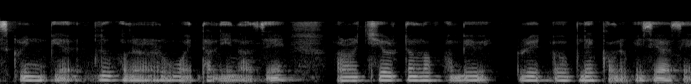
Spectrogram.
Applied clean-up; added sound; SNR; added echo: neural mask model Resemble Enhance denoiser.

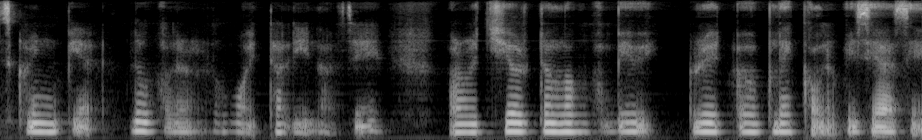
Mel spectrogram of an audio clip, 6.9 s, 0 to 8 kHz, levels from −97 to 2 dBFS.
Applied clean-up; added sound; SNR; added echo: neural mask model DeepFilterNet 3.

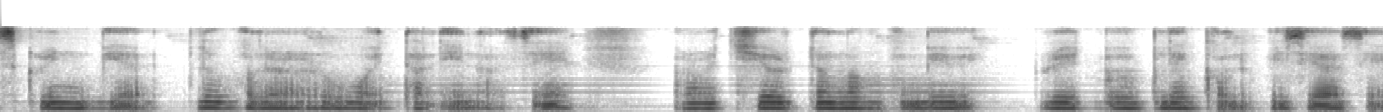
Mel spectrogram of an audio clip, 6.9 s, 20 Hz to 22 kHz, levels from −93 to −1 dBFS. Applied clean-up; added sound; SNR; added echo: neural mask model RNNoise.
